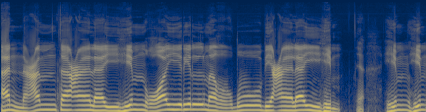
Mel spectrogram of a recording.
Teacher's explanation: gunnahnya terjadi hanya sejenak saja atau hanya satu harakat kalau mau hitung-hitungan ya.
